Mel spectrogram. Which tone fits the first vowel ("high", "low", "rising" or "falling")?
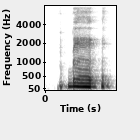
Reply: low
